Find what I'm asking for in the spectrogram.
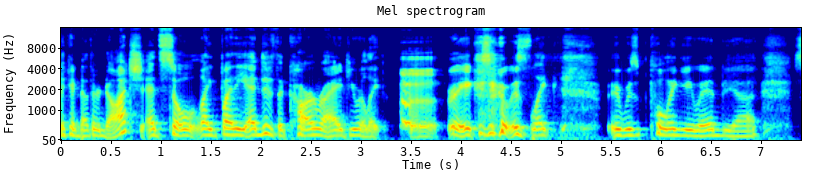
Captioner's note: gasps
